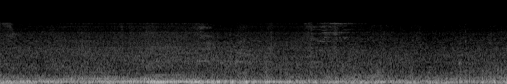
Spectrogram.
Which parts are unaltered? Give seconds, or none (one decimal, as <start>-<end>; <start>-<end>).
0.0-0.6; 2.0-2.5; 3.1-5.1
